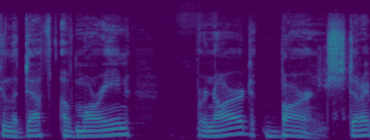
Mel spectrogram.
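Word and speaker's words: Brainard-Barnes: Heuermann is also the prime suspect in the death of Maureen Bernard Barnes. Did I pronounce that right, John?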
